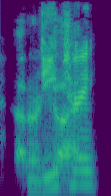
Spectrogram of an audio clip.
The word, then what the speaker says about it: Dietrich: Dietrich. Dietrich which is spelled like diet like a diet coke d i e t and then rich the opposite of poor.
